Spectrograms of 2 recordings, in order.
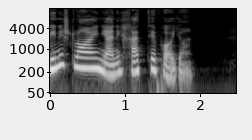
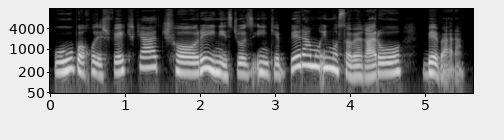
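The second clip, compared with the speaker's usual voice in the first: ordinary delivery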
